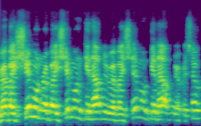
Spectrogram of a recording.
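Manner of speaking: high, possessed mock screaming. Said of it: "she's screaming".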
